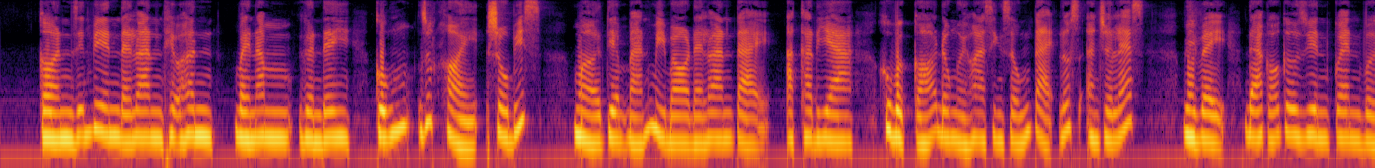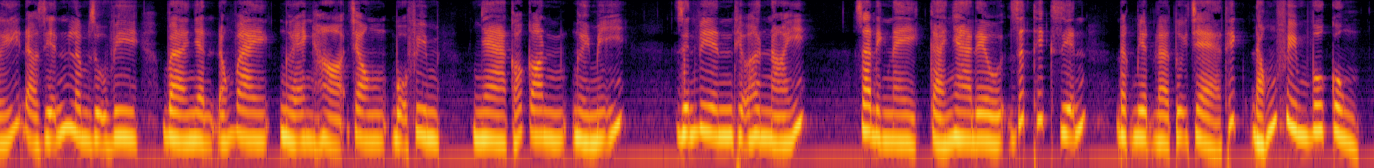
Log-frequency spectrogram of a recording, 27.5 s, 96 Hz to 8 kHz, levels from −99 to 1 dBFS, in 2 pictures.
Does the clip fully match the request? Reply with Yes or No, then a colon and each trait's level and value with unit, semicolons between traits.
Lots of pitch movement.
No: narrow, 2.4 semitones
